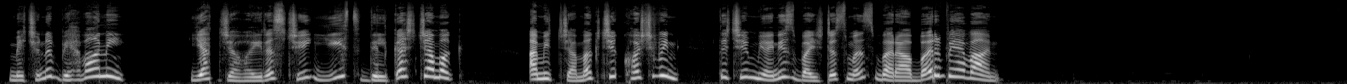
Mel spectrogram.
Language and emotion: Kashmiri, surprised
